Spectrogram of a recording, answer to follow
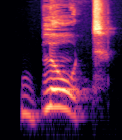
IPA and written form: bləʊt (BLOAT)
